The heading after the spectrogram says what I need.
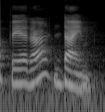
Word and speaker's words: paradigm: ये आपका दिया हुआ है PARADIGM, तो इसका उच्चारण होगा पैराडाइम, गा नहीं होगा।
